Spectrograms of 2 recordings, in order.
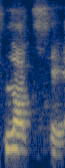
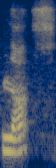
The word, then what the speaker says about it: Lhotse: What is Lhotse? Actually, sinerch ko pa yung pronunciation niya. It's not Lhotse, but Lhotse. Para daw siyang Lao-tse, Lao-tzu.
